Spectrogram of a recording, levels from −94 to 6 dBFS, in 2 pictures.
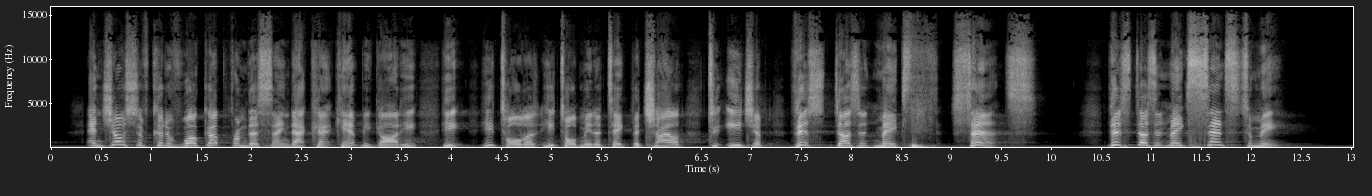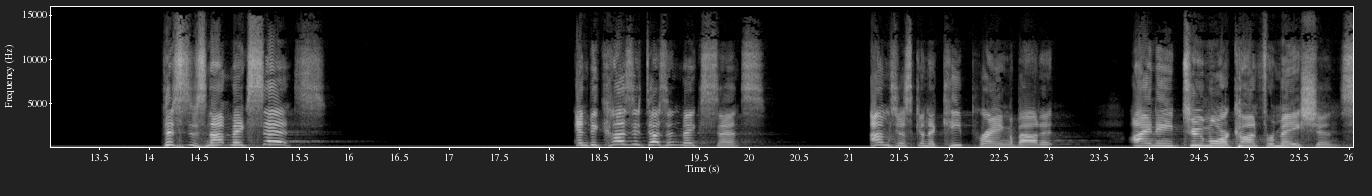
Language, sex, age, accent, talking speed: English, male, 50-69, American, 145 wpm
